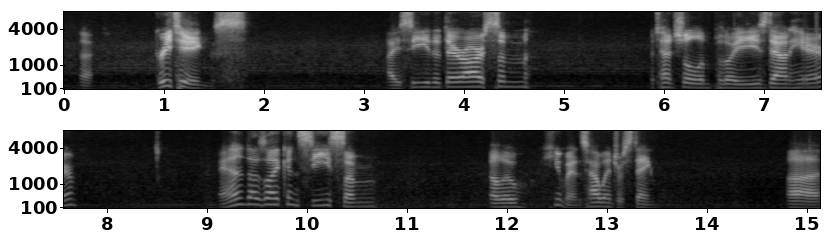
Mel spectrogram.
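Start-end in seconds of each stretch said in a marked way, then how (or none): 1.0-13.5 imposing, grand, proclaiming voice. Narrating a game, voicing a figure who greets the devilish crowd: booming voice. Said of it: "his voice booms out".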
